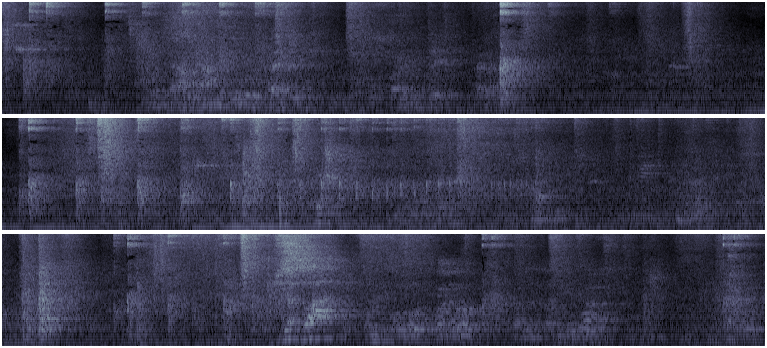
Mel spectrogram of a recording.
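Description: Table tennis ball being hit back and forth in rallies: sharp clicks of the plastic ball off the paddles and the table, with people talking between strokes.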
